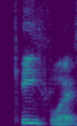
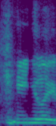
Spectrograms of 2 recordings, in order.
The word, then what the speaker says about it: Keighley: Keithley's show because it's Keithley how it's spelled. It's Keithley how it's pronounced because it's in Yorkshire. God. Okay. This Keely nonsense.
